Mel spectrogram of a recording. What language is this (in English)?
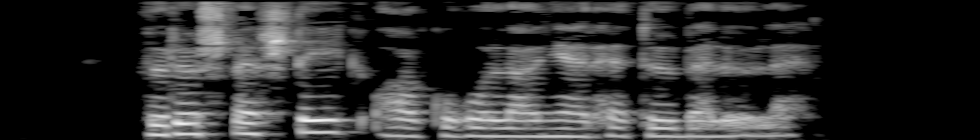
Hungarian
